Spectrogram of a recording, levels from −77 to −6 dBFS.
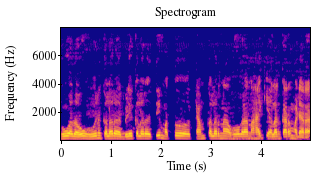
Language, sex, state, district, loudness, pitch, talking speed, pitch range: Kannada, male, Karnataka, Bijapur, -16 LUFS, 155 Hz, 180 wpm, 150-165 Hz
